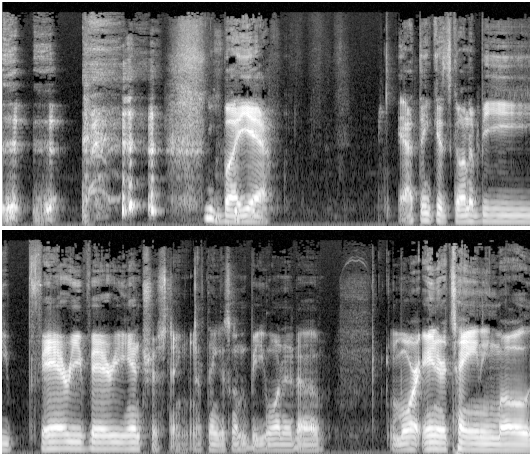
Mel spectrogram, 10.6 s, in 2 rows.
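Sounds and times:
speech: 0:00.0 - 0:00.6, 0:02.0 - 0:02.8, 0:04.0 - 0:10.5
person coughing: 0:00.0 - 0:00.7.

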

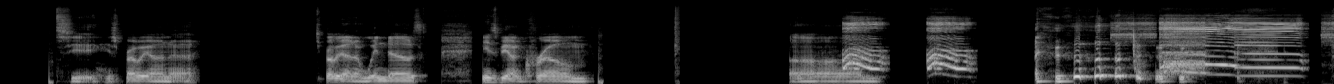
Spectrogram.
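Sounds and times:
speech: 0:00.6 - 0:02.0, 0:03.2 - 0:06.1, 0:07.9 - 0:08.9, 0:10.4 - 0:11.0, 0:11.6 - 0:12.0
loud rubber chicken squawk: 0:08.4 - 0:09.8, 0:11.6 - 0:13.1
laughter: 0:10.4 - 0:12.9.

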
